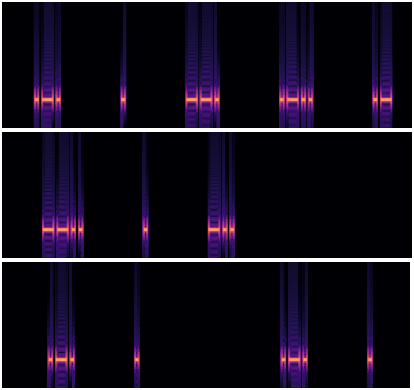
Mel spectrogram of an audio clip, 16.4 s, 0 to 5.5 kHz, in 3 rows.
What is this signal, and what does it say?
Morse code, heard as a keyed tone, about 25 wpm, spaced as for 9 wpm, 600 Hz. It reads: REGLAZED RE RE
